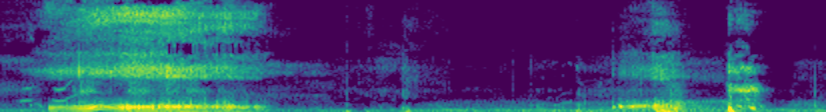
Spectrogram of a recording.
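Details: Husband's loud snoring, occurring every night: a loud rattling snore on the in-breath, a quiet pause, then a second shorter snort.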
